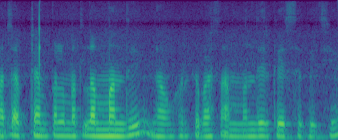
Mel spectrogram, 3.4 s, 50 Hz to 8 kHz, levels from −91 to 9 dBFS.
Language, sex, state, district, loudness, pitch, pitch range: Maithili, male, Bihar, Supaul, -21 LUFS, 140 Hz, 135-145 Hz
